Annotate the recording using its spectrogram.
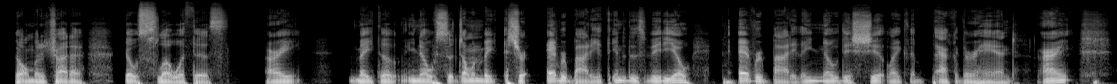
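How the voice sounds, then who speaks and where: At a fairly quick pace, a man speaks in a very deep, low pitch with an animated tone. The sound is dry and close, with no echo. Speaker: trading educator. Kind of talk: tutorial. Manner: fast.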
